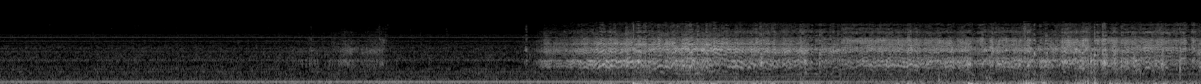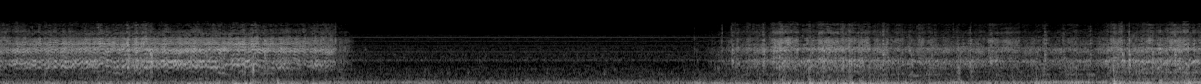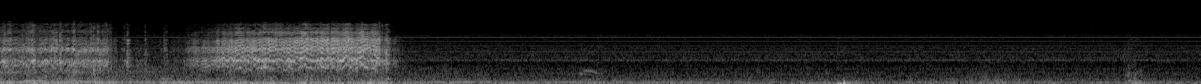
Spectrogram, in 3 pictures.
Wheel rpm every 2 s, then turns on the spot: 0, 10, 10, 60, 60, 60, 60, 40, 0, 20, 50, 50, 50, 70, 0, 0, 0, 0.
none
